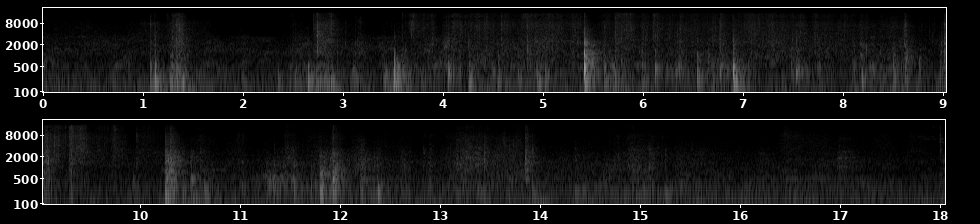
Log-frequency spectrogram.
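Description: Hands unwrapping and opening a shrink-wrapped cardboard trading-card box: plastic wrap crinkling, with scattered light knocks and taps of cardboard and a plastic card holder every second or two.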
